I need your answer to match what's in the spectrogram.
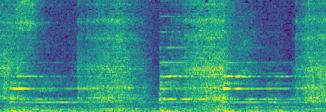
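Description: A church bell swung by a rope rings out loudly, its clangs arriving every half second or so over a steady, shimmering hum of sustained metallic overtones, with no voices.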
